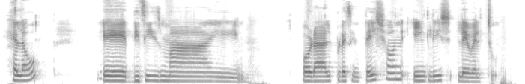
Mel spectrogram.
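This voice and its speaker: Long, frequent pauses break up a woman's speech at a very slow pace. Her medium pitch carries fairly even intonation. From Colombia, Pasto, Nariño. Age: 20s. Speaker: language student. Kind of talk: oral class presentation. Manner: halting, many fillers.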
